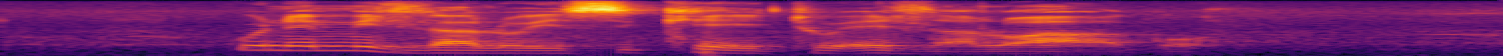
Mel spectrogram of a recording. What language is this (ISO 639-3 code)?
nbl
